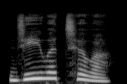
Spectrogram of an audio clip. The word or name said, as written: ಜೀವಚ್ಛವ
